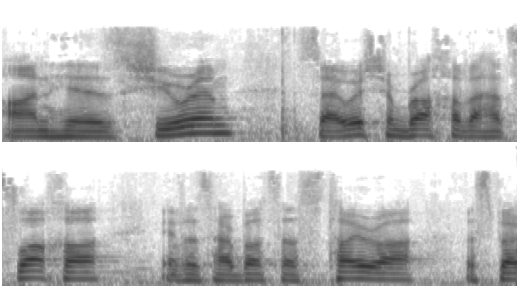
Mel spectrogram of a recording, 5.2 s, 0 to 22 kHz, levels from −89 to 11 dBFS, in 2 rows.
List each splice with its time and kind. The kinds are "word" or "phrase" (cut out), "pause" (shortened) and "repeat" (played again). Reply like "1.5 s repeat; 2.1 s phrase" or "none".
3.4 s word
